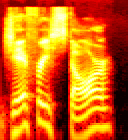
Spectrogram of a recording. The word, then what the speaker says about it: Jeffree Star: But is it Jeffree Star? – Oh.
